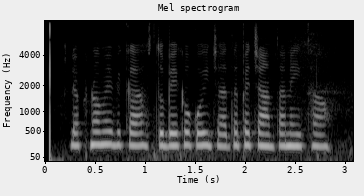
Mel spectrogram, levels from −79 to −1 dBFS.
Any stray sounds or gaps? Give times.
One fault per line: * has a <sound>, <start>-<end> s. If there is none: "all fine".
all fine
